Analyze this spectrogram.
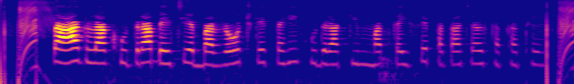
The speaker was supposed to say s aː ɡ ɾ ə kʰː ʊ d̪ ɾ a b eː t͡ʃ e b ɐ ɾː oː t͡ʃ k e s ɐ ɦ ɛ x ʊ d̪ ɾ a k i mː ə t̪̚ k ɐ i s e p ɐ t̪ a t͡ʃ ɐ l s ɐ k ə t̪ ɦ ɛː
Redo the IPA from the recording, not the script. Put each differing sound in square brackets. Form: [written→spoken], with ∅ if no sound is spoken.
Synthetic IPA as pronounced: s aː ɡ [ɾ→l] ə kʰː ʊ d̪ ɾ a b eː t͡ʃ e b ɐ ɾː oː t͡ʃ k e s ɐ ɦ [ɛ→i] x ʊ d̪ ɾ a k i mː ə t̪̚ k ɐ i s e p ɐ t̪ a t͡ʃ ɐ l s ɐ k ə t̪ ɦ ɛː

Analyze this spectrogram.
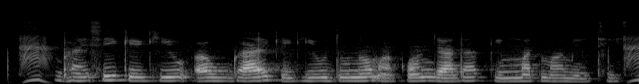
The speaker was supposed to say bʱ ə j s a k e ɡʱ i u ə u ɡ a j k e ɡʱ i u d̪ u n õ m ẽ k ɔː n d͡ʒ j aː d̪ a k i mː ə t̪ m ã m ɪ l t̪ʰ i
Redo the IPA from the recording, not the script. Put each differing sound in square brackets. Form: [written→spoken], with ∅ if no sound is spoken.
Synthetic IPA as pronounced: bʱ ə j s [a→i] k e ɡʱ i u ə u ɡ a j k e ɡʱ i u d̪ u n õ m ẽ k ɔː n d͡ʒ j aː d̪ a k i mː ə t̪ m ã m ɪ l t̪ʰ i

